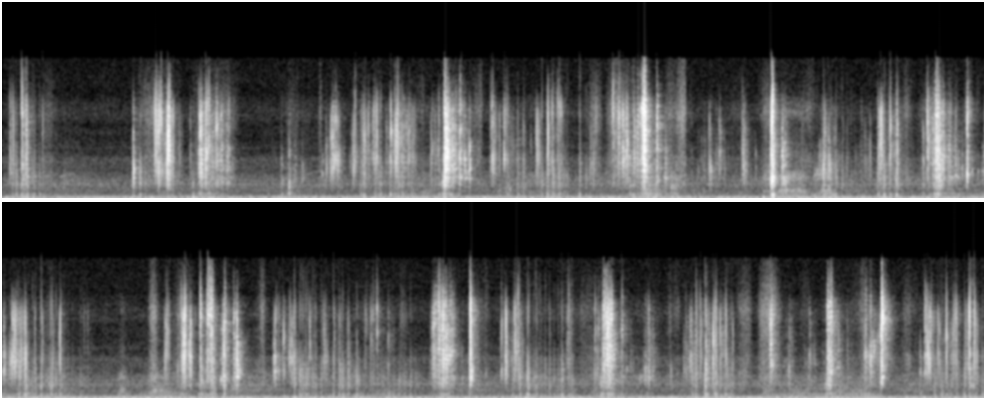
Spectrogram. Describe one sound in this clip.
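Dice rattle in a hand.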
